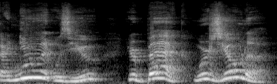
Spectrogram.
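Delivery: high, loud eager welcome; excited greeting. Acted. Girl greets the returning boy, excited, high and loud. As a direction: burst out with relief and questions.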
